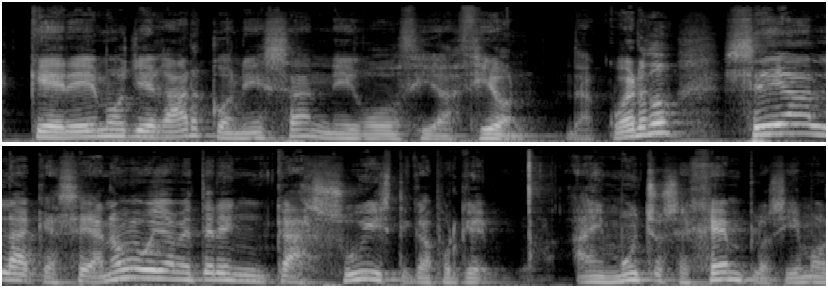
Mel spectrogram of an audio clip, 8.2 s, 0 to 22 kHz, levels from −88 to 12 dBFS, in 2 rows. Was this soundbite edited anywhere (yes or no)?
no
